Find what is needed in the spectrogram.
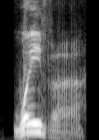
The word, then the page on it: waver: British English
